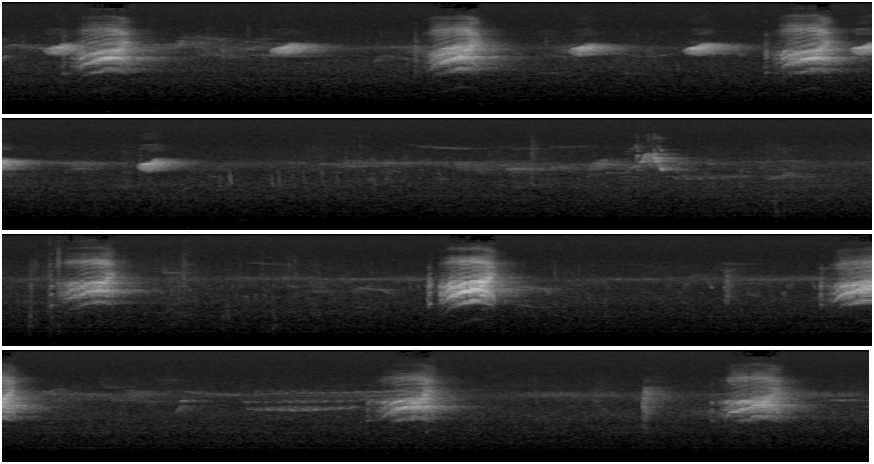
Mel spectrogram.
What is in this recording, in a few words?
Eurasian Golden Oriole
